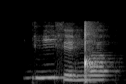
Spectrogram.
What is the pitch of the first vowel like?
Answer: high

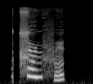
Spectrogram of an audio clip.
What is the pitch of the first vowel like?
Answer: high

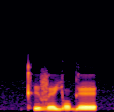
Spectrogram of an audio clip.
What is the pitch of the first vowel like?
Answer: falling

